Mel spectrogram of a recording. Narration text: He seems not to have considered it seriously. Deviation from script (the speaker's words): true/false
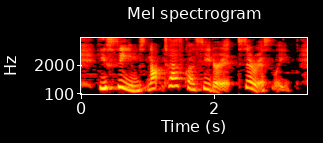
false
